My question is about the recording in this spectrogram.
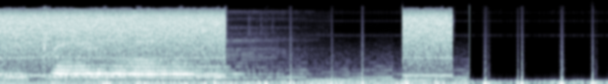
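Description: TV-static hiss over sustained droning music tones and a low hum. The static cuts out about two seconds in and bursts back briefly about four seconds in. Near the end a heartbeat sound effect starts, quick thumps about four a second over a low throb.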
